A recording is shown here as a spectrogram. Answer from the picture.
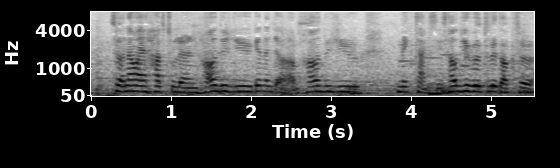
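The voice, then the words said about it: Charming non-native accent. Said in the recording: “You don't have a cute accent. You have a very charming accent.”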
